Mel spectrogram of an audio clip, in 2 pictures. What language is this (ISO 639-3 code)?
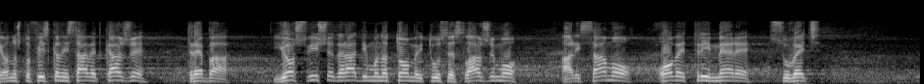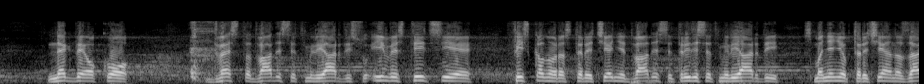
srp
